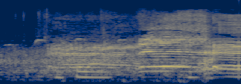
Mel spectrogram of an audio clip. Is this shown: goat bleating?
yes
